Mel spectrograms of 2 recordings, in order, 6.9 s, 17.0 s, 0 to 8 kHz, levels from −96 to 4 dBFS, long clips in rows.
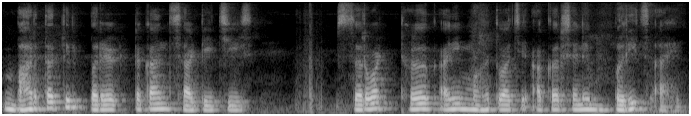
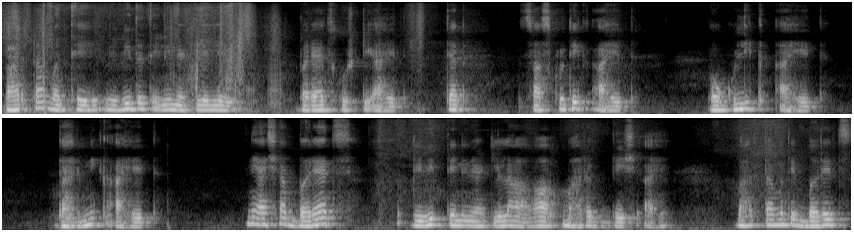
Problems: none marked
